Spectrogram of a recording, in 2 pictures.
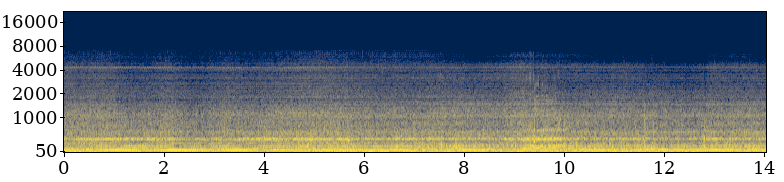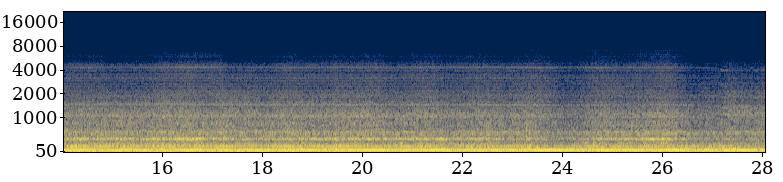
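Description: Honda ST1300 Pan European motorcycle's V4 engine running at a steady pitch while riding, over steady wind and road noise.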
